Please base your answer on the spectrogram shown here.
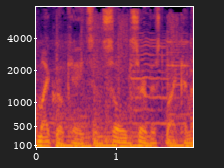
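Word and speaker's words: MicroK8s: kubernets environments such as micro K8 pronounced micro Kates and sold serviced by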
